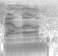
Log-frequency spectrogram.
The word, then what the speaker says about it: Van Loon: It is Josh Vanaloon.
